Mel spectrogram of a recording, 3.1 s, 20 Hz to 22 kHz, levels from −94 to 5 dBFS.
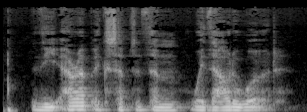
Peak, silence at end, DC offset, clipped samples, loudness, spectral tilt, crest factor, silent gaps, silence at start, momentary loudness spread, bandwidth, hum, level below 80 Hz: -6 dBFS; 0.25 s; under 0.1%; under 0.1%; -21 LUFS; -6 dB/octave; 16 dB; none; 0.05 s; 7 LU; 17 kHz; none; -48 dBFS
